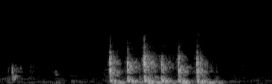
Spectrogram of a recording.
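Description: Knuckles rap on a door in a quick run of about six firm knocks in an old-time radio drama, after a couple of faint taps.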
